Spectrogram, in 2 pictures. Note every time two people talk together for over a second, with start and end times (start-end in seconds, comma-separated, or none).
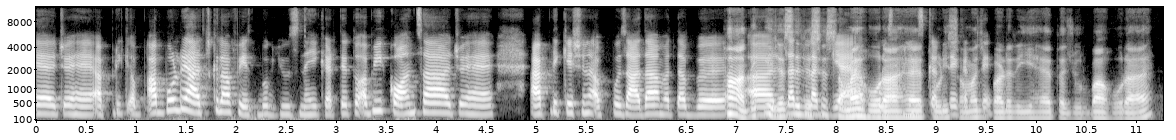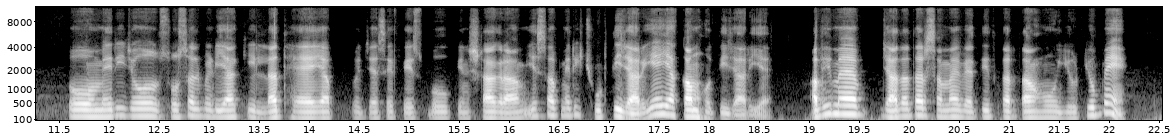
6.9-9.5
